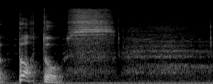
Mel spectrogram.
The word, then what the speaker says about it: Porthos: Donc, P majuscule, O-R, port. T-H-O-S, tos. En deux syllabes.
